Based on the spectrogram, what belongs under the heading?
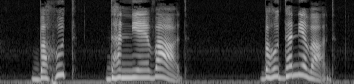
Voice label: Thank you very much, Common Hindi Phrases for travel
